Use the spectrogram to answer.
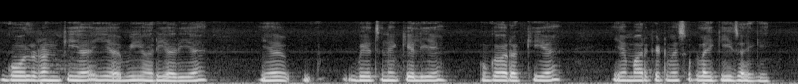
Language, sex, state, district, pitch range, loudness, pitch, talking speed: Hindi, male, Uttar Pradesh, Muzaffarnagar, 180-195 Hz, -13 LUFS, 185 Hz, 160 wpm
